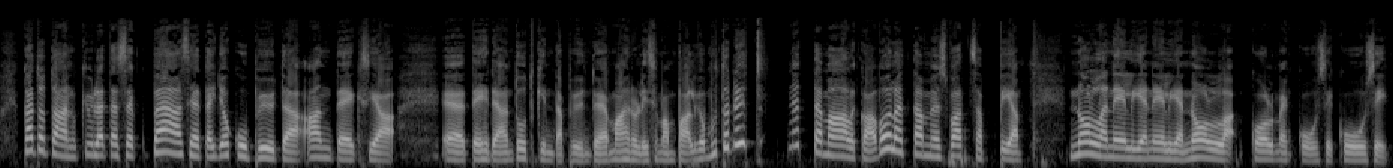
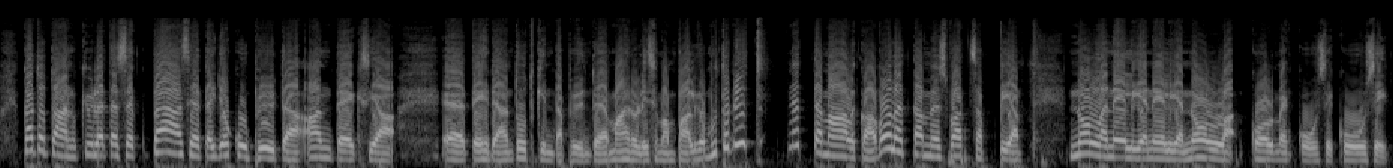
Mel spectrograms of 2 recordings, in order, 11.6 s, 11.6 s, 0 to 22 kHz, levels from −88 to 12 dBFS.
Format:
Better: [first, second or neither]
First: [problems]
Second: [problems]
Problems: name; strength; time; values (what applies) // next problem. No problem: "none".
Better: first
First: none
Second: distortion; heavy; 8 dB below the speech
